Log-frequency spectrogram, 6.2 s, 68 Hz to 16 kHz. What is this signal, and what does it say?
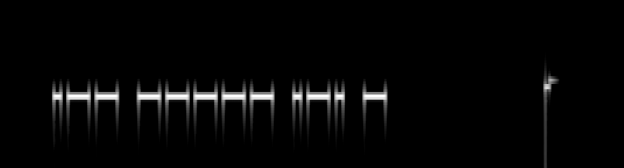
Morse code, heard as a keyed tone, about 17 wpm, 700 Hz. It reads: W0RT
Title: USA Call Signs - 4 Characters - 3x Character Spacing - 17wpm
